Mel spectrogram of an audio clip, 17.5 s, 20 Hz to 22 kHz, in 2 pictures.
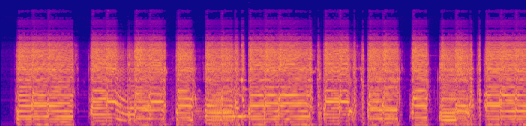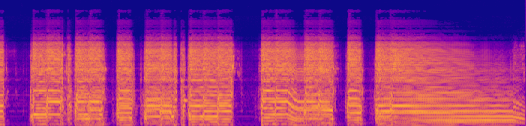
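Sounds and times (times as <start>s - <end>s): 
Stratocaster electric guitar on bridge and middle pickups played hard: 0.1s - 17.5s.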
